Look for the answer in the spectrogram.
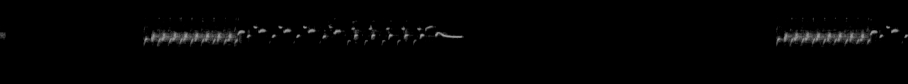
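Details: Sfax-style song phrase of a Tunisian European goldfinch, used for tutoring: a rapid buzzy trill breaking into bright, bouncing twittered notes that end in a drawn-out nasal tone, then silence before the buzzy trill starts again.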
